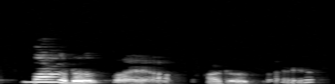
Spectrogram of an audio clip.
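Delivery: soft, then almost whispered; earnest plea, fading. Retold or imitated. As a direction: call her name gently, letting it die away. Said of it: "두 번 얘기하는 것은 간곡한 거예요".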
